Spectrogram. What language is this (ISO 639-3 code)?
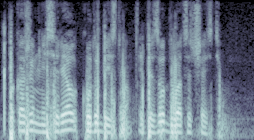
rus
